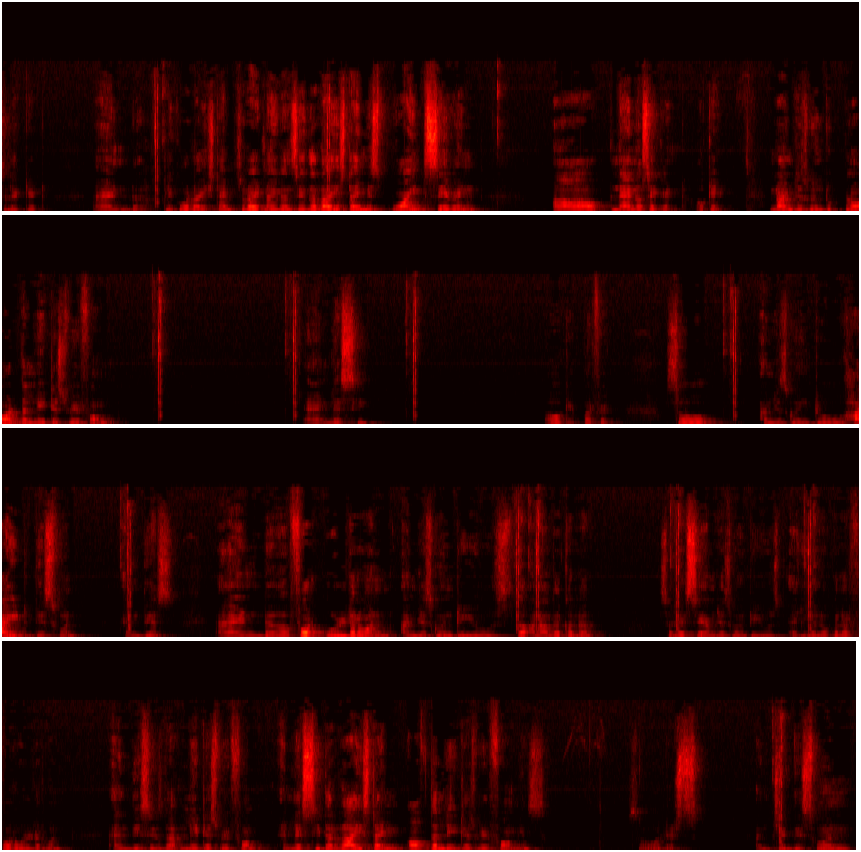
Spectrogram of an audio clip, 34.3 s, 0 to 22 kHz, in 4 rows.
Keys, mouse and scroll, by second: 10.0 click, 15.8 click, 18.3 click, 22.2 click, 33.4 click.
